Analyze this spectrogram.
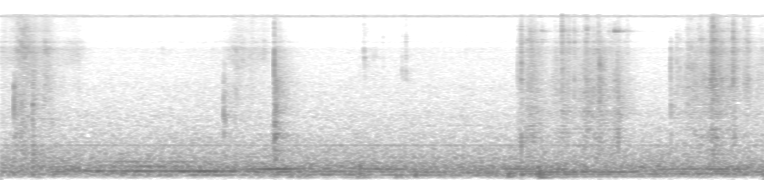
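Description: Paper pages of a LEGO instruction booklet being turned and rustling, once at the start and again near the end, with two sharp light clicks about two seconds in.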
